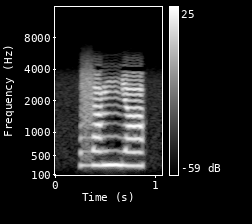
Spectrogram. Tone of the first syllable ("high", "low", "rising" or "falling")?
high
